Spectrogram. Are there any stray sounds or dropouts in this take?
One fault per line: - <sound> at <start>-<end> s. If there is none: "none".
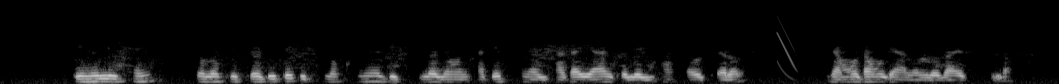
- chirp at 7.8-8.0 s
